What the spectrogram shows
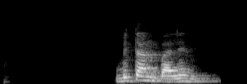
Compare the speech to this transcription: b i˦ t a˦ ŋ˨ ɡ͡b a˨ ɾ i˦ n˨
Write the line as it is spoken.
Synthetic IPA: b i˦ t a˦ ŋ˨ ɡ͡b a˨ l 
